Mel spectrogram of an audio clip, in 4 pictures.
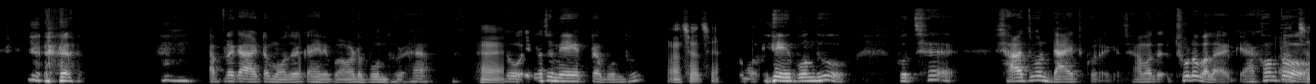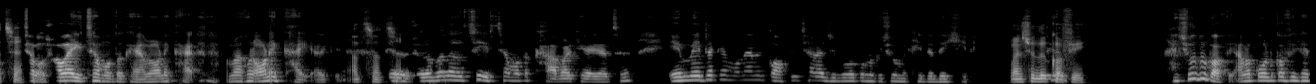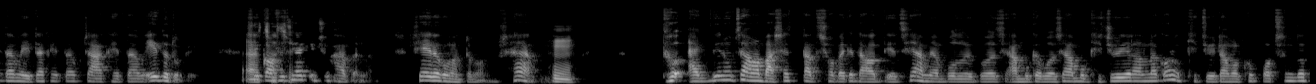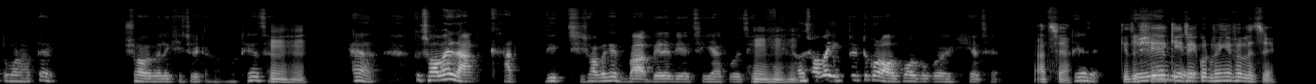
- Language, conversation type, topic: Bengali, unstructured, খাবার নিয়ে আপনার সবচেয়ে মজার স্মৃতিটি কী?
- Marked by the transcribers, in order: chuckle; tapping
